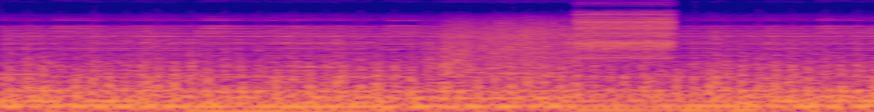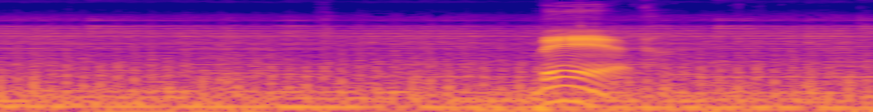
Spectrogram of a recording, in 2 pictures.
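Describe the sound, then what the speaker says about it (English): A helicopter in the game SimCopter flies with a constant droning rotor and engine hum, near and steady, while someone talks over it and a brief sharp tonal game sound cuts in. "This helicopter is so much better than that crap we started with."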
